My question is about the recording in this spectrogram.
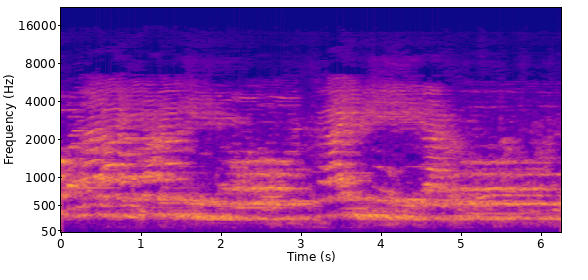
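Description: A group of children singing a song together.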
